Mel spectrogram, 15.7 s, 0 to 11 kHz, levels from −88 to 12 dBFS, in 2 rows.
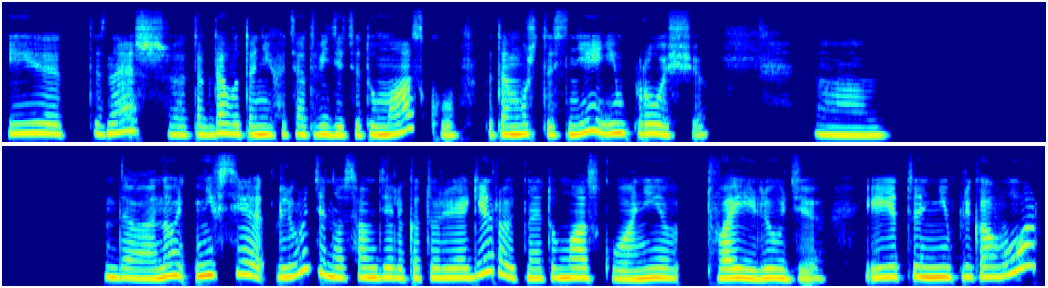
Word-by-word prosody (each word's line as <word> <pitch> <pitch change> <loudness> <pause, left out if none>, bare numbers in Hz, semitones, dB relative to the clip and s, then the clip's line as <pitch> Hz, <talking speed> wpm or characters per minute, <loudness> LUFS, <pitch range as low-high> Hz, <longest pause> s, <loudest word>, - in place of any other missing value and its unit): И 225 0 0 0.2
ты 215 - -6
знаешь, 255 +6 -4
э, 195 -1 -4
тогда 200 +3 -1
вот 215 -3 -3
они 200 0 +4
хотят 195 0 -6
видеть 190 -2 -1
эту 185 +2 -3
маску, 195 - -1 0.2
потому 200 +1 +3
что 195 -1 -7
с 185 - -16
ней 235 +5 +3
им 230 0 +4
проще, 210 -3 -3 0.8
ам. 185 -2 -1 2.0
Да, 215 -4 0
но 230 +6 +5
не 265 +2 +6
все 285 -4 -2
люди, 315 - 0
на 240 -5 +2
самом 225 +1 +1
деле, 220 -1 0
которые 215 +1 -2
реагируют 245 - -1
на - - +2
эту 215 +2 -3
маску, 220 -2 +1
они 205 +4 +4
в 205 -1 -3 0.2
твои 210 -1 +4
люди. 200 -1 0 0.3
И 220 +2 0
это 235 +1 -1
не 230 0 +6
приговор, 235 - -1
215 Hz, 150 wpm, -28 LUFS, 200-230 Hz, 2.0 s, не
